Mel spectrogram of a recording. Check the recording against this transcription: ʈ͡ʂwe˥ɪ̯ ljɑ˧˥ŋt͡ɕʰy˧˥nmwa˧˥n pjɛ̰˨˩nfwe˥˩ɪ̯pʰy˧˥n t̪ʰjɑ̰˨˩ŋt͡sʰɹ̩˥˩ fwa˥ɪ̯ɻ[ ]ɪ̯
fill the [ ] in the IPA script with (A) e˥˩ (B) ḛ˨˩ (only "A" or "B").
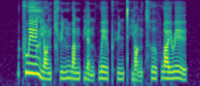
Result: A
